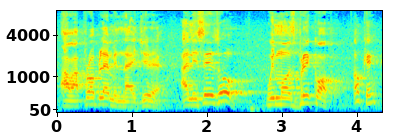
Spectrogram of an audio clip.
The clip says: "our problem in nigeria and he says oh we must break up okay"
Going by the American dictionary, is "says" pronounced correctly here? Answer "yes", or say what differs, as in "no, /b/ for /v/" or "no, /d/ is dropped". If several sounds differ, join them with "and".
yes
